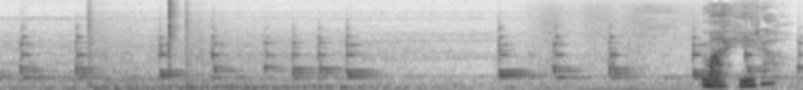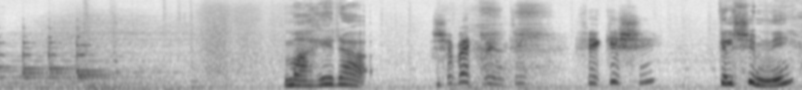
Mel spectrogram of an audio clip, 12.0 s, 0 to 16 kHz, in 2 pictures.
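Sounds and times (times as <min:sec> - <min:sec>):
marimba ringtone: 0:00.0 - 0:02.9, 0:03.8 - 0:07.4.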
